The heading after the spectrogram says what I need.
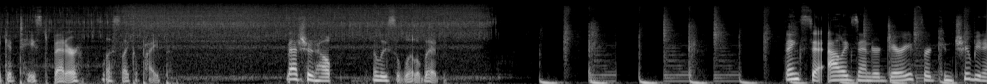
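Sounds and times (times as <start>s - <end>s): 
speech: 0.0s - 1.9s, 2.8s - 4.6s, 7.9s - 9.8s
water gushing from a kitchen tap: 0.0s - 5.3s.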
